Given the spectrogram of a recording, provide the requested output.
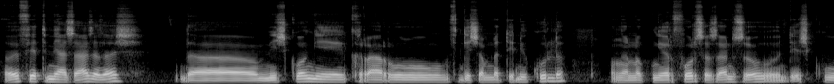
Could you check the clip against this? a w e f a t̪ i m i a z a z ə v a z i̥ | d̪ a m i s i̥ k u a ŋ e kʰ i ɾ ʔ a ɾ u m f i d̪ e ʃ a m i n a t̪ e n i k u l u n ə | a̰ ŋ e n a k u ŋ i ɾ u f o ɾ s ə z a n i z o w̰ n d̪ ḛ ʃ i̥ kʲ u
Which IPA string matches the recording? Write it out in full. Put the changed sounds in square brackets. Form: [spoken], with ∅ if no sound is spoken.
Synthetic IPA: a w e f [e] t̪ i m i a z a z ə [z] a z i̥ | d̪ a m i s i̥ k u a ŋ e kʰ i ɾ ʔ a ɾ u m f i d̪ e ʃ a m i n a t̪ e n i k u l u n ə | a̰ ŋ [a] n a k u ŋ [e] ɾ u f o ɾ s ə z a n i z o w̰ n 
